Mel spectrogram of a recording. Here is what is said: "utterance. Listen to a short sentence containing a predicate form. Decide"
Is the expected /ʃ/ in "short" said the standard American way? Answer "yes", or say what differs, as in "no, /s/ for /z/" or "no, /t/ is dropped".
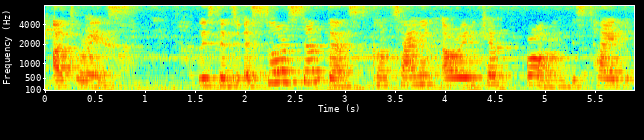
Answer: no, /s/ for /ʃ/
